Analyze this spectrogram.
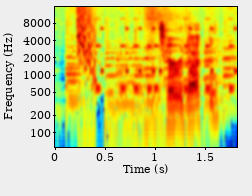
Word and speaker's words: pterodactyl: You're very PT break PT pterodactyl. No, the P is just a silent letter.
